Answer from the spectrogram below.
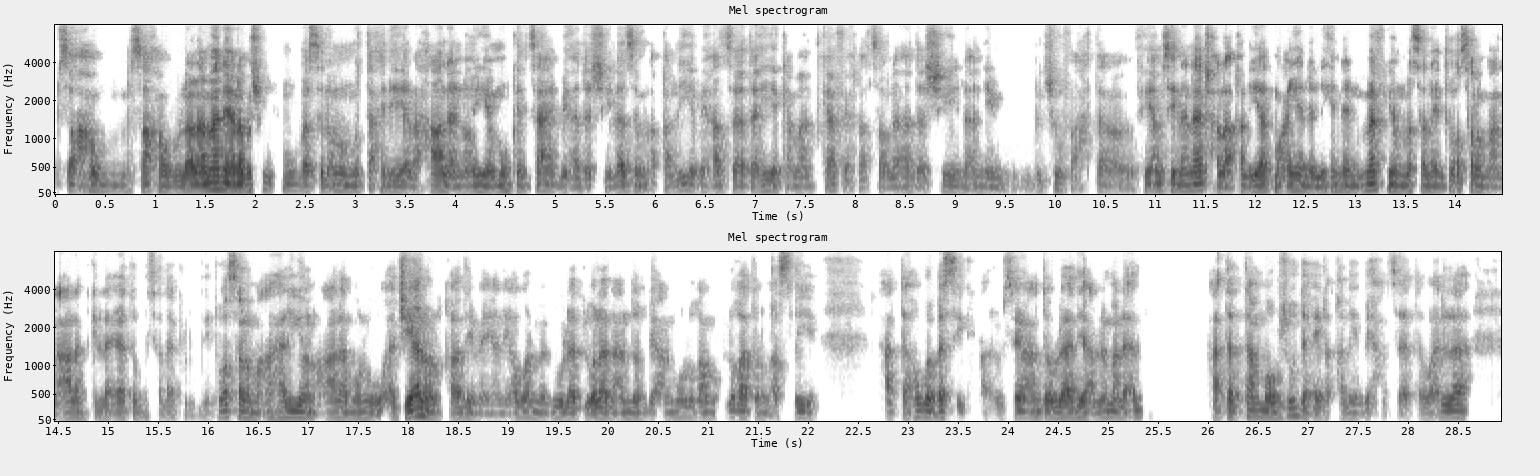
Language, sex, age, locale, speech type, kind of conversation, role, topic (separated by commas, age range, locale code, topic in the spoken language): Arabic, male, 35-39, ar-SY, conversation, unstructured, none, إيه رأيك في تأثير الاستعمار على الشعوب الأصلية؟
